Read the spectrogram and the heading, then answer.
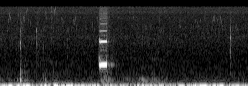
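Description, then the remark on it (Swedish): A single short, bright keypad tone of a phone being dialed to call the Swedish speaking clock, Fröken Ur, surrounded by a few faint clicks and a low steady hiss. Nobody speaks. “Ska vi se om ni kan höra när jag slår numret här.”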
